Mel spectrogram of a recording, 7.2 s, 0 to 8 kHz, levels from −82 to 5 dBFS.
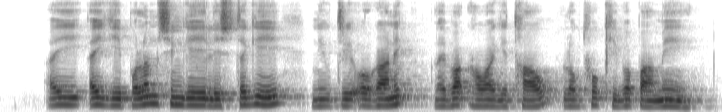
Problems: none marked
